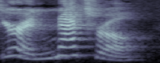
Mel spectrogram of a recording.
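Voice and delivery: put-on old goose Loudwing, loud and eager; bossy old goose. A narrator's reading. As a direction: tell Roz she simply must come. Loudwing praises gosling.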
